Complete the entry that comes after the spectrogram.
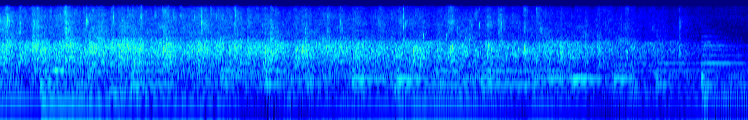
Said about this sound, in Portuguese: Você pode aplaudir Jesus por essa palavra?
